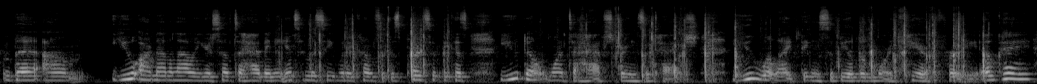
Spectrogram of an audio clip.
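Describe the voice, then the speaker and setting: Brief: woman tarot reader on a livestream, low-ish voice, casual and chatty, noisy room behind her. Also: fairly quick. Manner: chatty, addresses viewers as y'all and baby. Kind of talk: live tarot reading.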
